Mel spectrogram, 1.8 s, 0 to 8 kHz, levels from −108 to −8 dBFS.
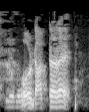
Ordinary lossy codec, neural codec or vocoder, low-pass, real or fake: MP3, 24 kbps; none; 7.2 kHz; real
